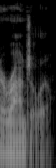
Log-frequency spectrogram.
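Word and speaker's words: Orangejello: And it's spelled lemon jello and orange jello. Nice. But she was pronouncing it Lemangelo and Orangelo.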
